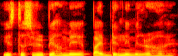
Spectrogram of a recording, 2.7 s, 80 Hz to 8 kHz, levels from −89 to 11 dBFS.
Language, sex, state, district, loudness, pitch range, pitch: Hindi, male, Arunachal Pradesh, Longding, -18 LUFS, 120-130 Hz, 125 Hz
